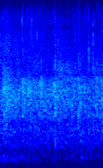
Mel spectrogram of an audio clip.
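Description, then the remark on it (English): Steady audience applause for the church's Life Kids children, a dense wash of many hands clapping at once with no clear individual beats, sustained at an even level throughout with no voices standing out. “Why don't we give him another round of applause?”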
